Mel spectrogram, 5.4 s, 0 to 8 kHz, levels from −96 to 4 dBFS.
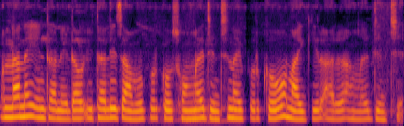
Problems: constant background noise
